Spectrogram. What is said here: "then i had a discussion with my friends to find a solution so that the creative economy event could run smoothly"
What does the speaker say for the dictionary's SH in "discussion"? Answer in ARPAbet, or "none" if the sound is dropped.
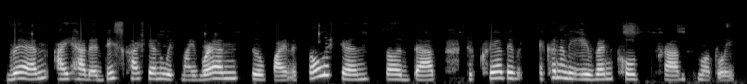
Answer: SH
